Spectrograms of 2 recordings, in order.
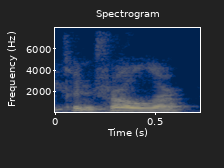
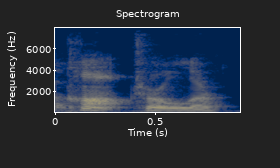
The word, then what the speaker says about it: comptroller: Then we have I think you pronounce this controller, y'all. Honestly, it's supposed to be controller. But where this is Texas, we call it the comptroller.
